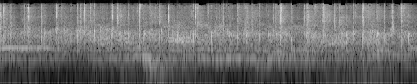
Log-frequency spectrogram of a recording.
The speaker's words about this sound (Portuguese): Uma salva de palmas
